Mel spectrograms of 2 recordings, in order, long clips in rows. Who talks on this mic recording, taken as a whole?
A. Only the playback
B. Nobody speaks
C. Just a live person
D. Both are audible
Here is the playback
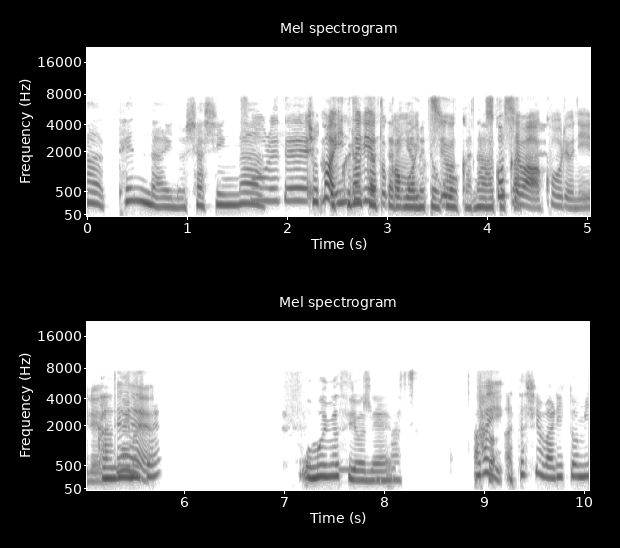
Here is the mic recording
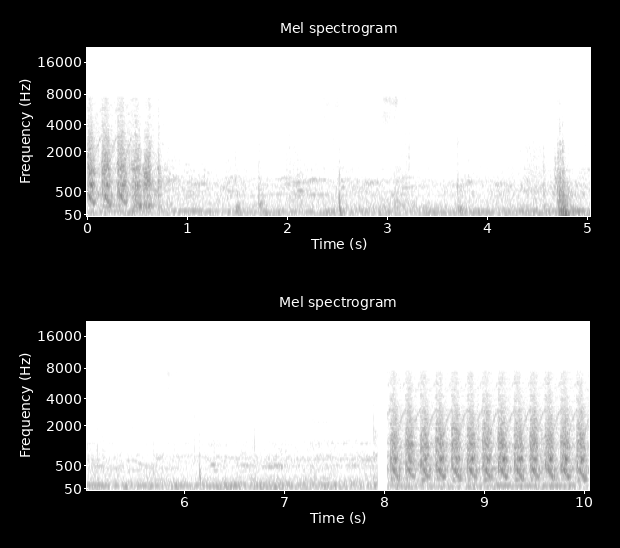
B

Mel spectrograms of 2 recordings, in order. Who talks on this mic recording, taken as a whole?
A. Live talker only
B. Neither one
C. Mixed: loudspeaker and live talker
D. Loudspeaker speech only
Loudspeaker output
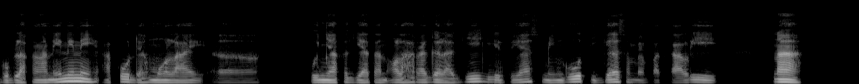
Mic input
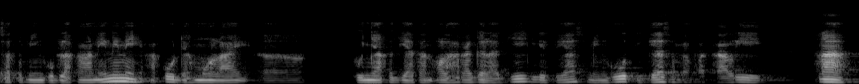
D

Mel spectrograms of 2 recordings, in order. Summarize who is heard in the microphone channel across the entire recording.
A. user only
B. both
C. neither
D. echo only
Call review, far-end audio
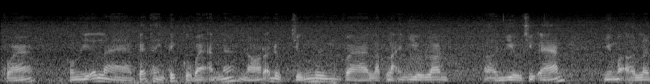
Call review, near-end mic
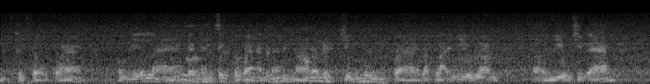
B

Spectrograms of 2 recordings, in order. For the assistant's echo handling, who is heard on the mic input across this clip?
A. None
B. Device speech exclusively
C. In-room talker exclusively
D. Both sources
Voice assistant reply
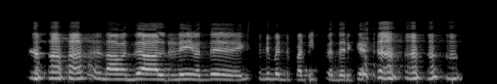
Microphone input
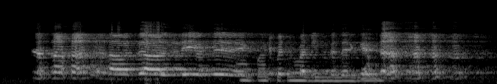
D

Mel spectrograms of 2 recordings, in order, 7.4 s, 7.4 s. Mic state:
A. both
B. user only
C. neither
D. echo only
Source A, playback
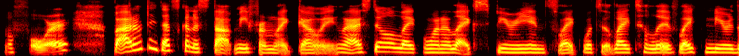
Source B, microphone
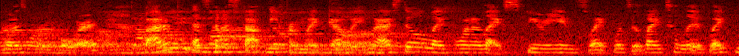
A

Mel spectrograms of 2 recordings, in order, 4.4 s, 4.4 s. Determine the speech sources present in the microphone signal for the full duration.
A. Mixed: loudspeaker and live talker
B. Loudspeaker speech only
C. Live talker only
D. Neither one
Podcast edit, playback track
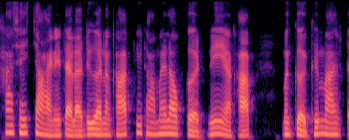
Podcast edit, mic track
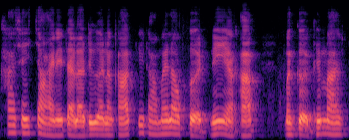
B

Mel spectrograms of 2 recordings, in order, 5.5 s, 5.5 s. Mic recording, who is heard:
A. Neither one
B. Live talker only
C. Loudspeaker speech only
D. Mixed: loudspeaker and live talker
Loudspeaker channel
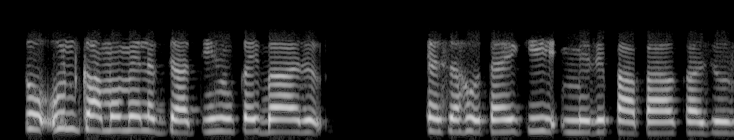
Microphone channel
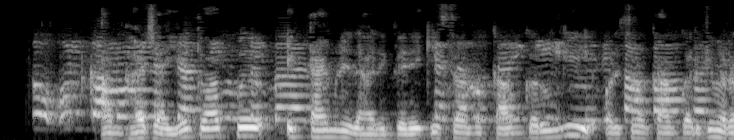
D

